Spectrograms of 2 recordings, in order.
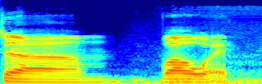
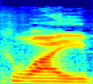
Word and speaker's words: Huawei: I think that's pronounced Huawei. – Huawei? – Yeah. I like Hawaii better, personally, but apparently... – Is it actually how... – Apparently that is what okay. – Official sources pronounce it as.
